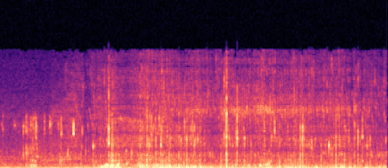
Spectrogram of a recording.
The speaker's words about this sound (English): Mmm. I have a very loud gulp. Tasty. Oh, I didn't even try to gulp that.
